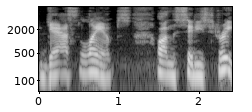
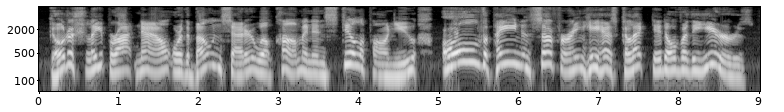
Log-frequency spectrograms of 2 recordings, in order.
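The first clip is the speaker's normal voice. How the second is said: put-on French-Canadian accent that misses; 4 semitones higher than usual. Parents warning misbehaving children to go to sleep, attempted French-Canadian accent. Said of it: "I know that doesn't sound like a Canadian or a French accent".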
